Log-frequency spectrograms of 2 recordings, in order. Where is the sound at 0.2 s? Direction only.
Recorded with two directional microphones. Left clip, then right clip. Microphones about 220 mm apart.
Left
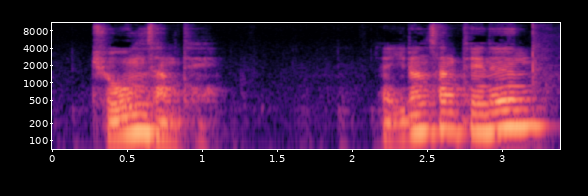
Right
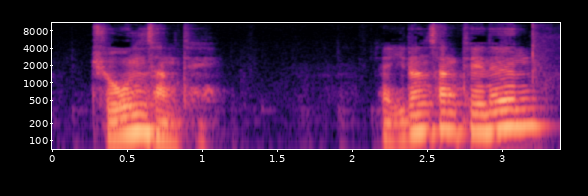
15° right (ahead or behind).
